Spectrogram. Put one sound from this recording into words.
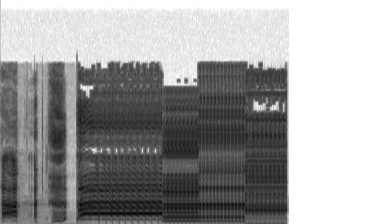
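A young boy laughs loudly and with glee.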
